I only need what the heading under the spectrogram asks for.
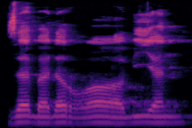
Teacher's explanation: دال تنوين بالفتح مدغم في الراء المفتوحة بغير غنة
